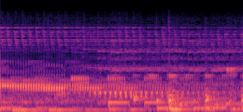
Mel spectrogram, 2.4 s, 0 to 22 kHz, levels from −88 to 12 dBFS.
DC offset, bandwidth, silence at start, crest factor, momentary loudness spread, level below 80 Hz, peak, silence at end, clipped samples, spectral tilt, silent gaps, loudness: under 0.1%; 12.5 kHz; 0 s; 16 dB; 3 LU; -26 dBFS; -2 dBFS; 0 s; under 0.1%; -6 dB/octave; none; -19 LUFS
